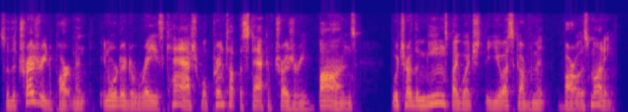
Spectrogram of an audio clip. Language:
English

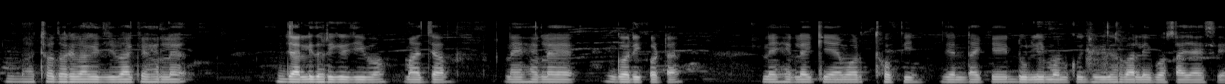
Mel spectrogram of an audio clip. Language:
Odia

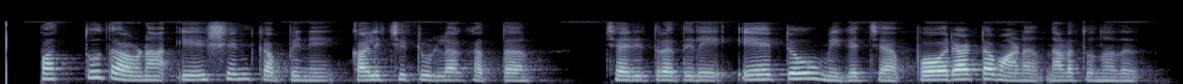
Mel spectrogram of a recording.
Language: Malayalam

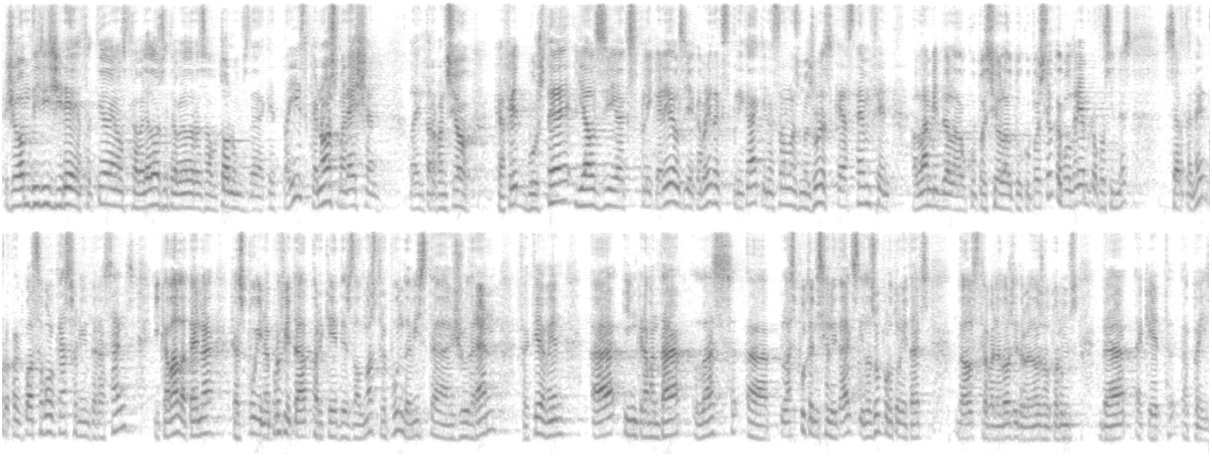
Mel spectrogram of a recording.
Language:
Catalan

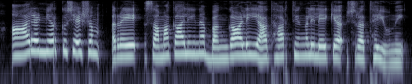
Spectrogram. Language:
Malayalam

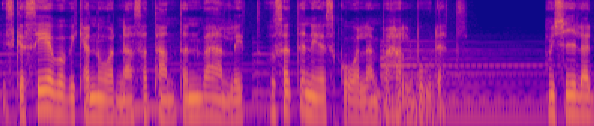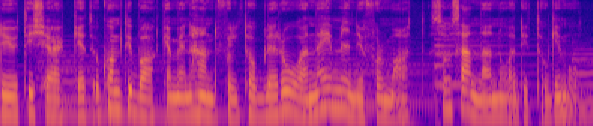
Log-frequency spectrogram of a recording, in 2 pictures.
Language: Swedish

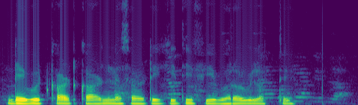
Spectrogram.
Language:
Marathi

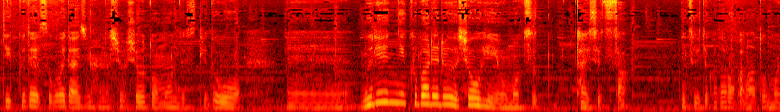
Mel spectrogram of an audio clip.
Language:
Japanese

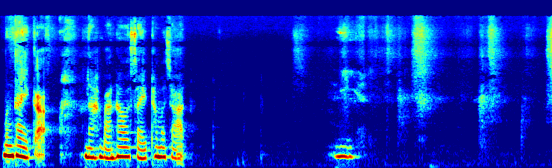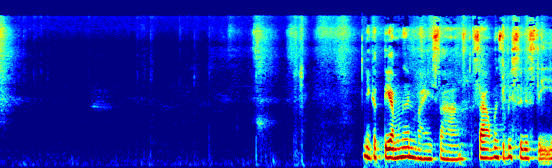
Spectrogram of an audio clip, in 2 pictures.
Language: Thai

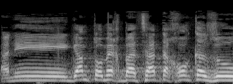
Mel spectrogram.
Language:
Hebrew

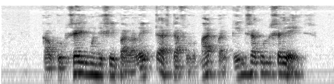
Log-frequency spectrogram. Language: Catalan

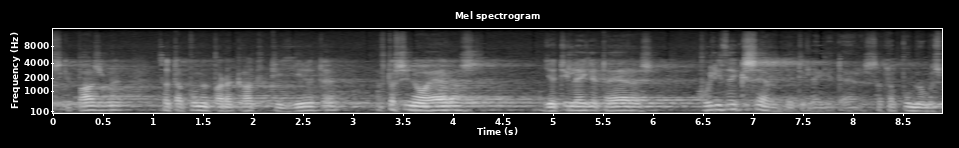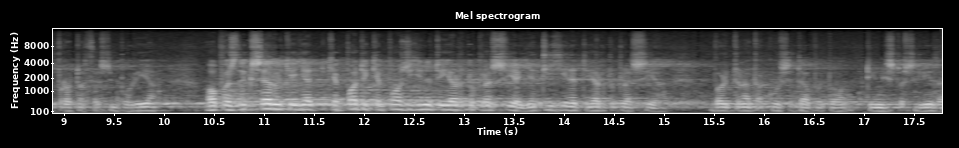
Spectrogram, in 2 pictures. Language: Greek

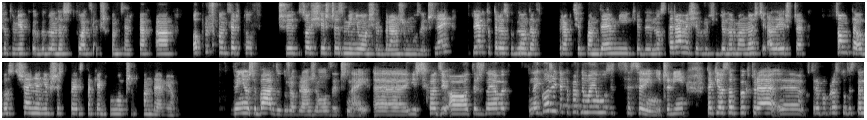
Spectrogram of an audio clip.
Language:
Polish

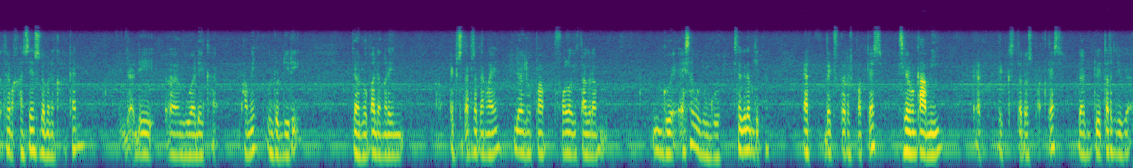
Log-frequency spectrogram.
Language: Indonesian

